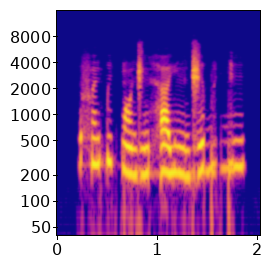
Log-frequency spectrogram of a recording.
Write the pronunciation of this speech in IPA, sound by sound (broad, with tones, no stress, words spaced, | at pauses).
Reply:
fɛ̃˧k͡pi˧k͡pɔ̃˨d͡ʒĩ˨ ha˧jĩ˨ d͡ʒe˨˦ bi˦ɡ͡bi˦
